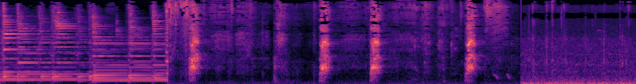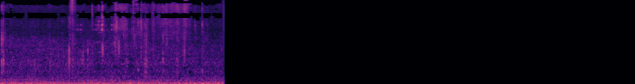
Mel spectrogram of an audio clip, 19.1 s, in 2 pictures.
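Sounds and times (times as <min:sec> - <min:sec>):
dog barking: 0:02.8 - 0:03.2, 0:04.8 - 0:06.0, 0:07.0 - 0:07.4
steady low rumble: 0:07.8 - 0:12.9.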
